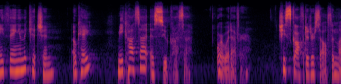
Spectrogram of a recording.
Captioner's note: speaks in foreign language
